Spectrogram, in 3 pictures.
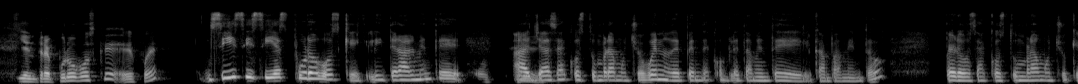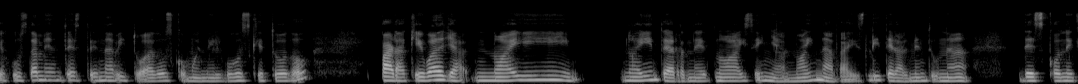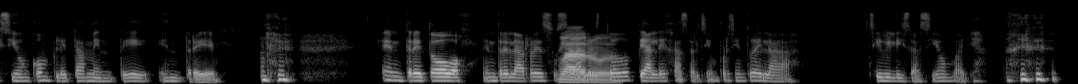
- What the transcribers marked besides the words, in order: tapping; chuckle; laugh
- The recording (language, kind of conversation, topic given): Spanish, podcast, ¿En qué viaje sentiste una conexión real con la tierra?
